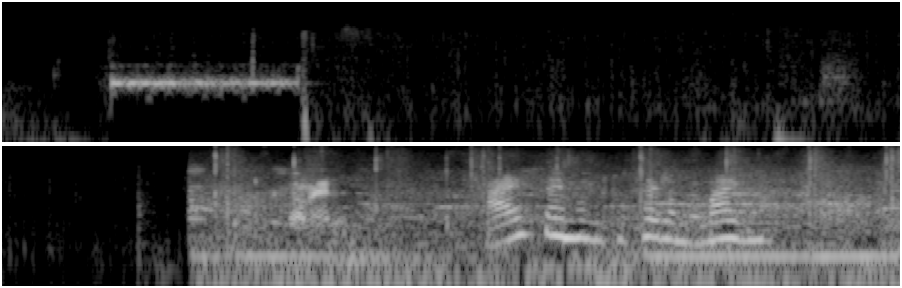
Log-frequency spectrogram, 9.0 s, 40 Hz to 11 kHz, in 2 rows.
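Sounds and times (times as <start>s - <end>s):
steady ringback tone of phone call to Stockholm: 0.6s - 1.5s
crackly telephone line noise as call connects: 1.5s - 5.8s
speech: 6.1s - 8.5s.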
